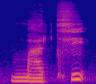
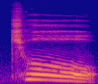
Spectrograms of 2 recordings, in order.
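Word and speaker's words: 町: We pronounce in kunyomi, machi, and onyomi, cho, with u. So long sound, cho.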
